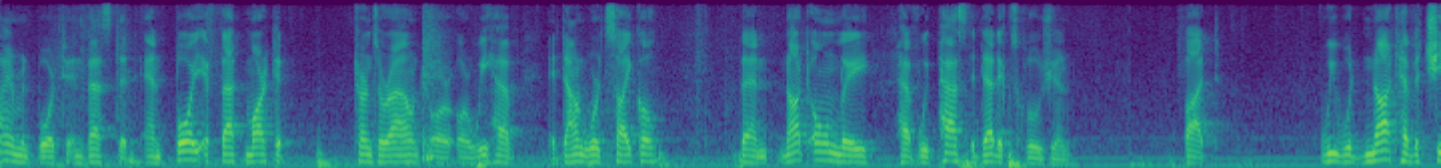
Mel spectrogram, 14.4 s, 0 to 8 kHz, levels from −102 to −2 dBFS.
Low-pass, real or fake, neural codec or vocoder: 7.2 kHz; real; none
